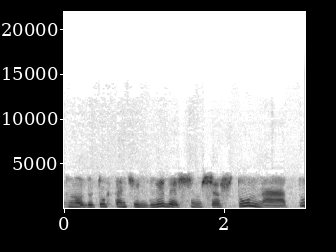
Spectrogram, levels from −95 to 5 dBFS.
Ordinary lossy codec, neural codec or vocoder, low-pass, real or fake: MP3, 64 kbps; codec, 44.1 kHz, 7.8 kbps, DAC; 14.4 kHz; fake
